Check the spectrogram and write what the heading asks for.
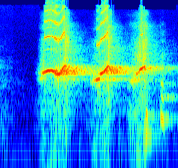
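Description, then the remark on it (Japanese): A loud, shrill whistle blown for cheering at competitions, in three sharp bursts, each holding a high piercing pitch with breathy noise, the last one trailing off with a slight warble. “県大会とかの決勝とか行ったりするとやっぱりみんな白熱するんですよね応援するときに、この時にこれが鳴らせるとあのでも僕よりももっともっと大きい声出すああの笛の音を鳴らす講師たちがいっぱいいたから僕の音はよっぽど練習しひんかったらならなかったんですけども今もだいぶ下手になりますよね。”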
